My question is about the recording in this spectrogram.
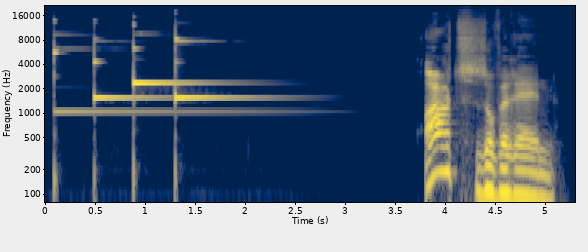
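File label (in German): "ortssouverän", German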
